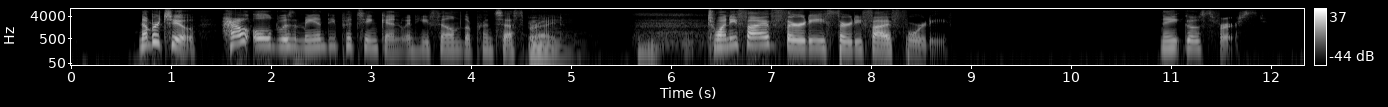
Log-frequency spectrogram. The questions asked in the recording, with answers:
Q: Number two, how old was Mandy Patinkin when he filmed The Princess Bride?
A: The answer's 35.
